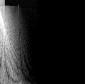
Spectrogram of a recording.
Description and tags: laserblast effect
Basic Sci Fi style plasma sound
